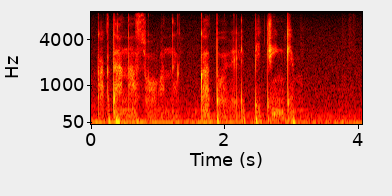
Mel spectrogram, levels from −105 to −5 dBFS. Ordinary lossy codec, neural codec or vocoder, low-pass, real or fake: none; none; none; real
